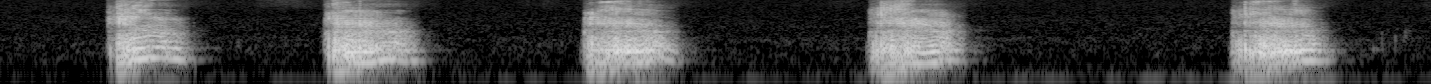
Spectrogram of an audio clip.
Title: cough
